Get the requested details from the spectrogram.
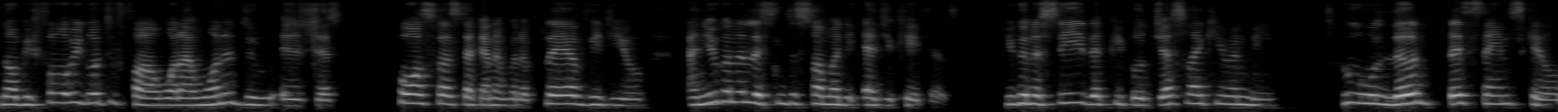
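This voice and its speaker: This woman has a normal speaking voice, pitched fairly high, with ordinary pitch variation. She talks at a fairly quick pace. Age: 50s. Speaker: brand ambassador presenting a trading course. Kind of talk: sales presentation.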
